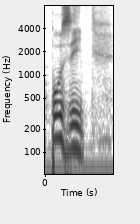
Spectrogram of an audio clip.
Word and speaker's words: poser: E aí você vai falar o O mais fechado, o O do vovô aqui nessa palavra poser.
